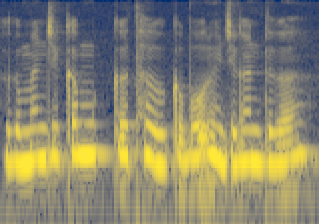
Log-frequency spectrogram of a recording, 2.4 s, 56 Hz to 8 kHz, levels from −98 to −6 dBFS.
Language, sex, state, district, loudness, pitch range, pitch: Wancho, female, Arunachal Pradesh, Longding, -11 LUFS, 220-260 Hz, 240 Hz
